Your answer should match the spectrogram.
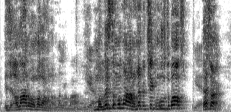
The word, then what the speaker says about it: Milano: Milano.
